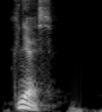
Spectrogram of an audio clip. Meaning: prince; duke
- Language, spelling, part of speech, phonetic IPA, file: Russian, князь, noun, [knʲæsʲ], Ru-князь.ogg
